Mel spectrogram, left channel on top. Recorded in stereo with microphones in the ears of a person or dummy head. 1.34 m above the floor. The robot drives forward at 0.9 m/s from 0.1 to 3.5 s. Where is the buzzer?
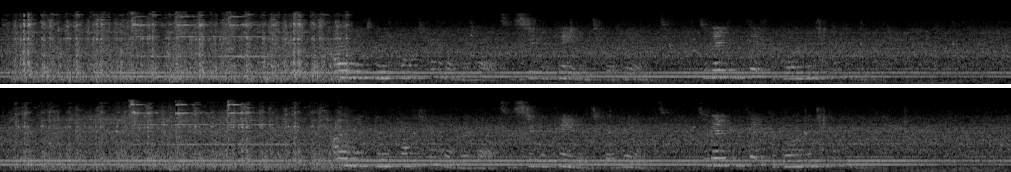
75° right (ahead or behind), 4 m; by 2.9 s 60° right (ahead or behind), 4.5 m.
